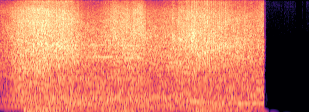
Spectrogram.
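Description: A loud rumbling roar with a faint, slowly falling tone running through it, cutting off suddenly at the end.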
